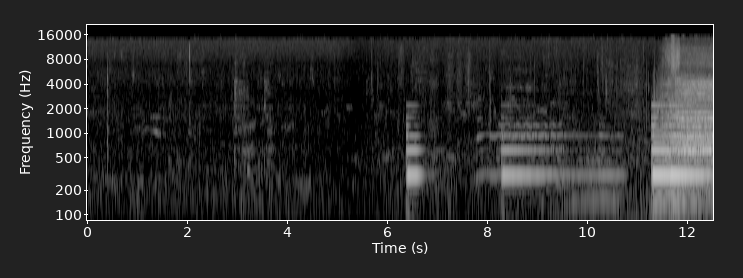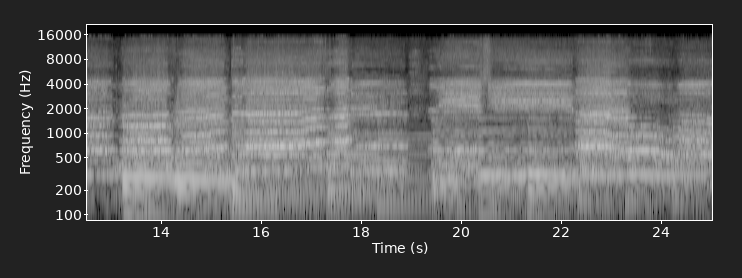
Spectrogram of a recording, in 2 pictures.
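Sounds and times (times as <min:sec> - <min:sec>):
choir singing: 0:11.3 - 0:25.0.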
